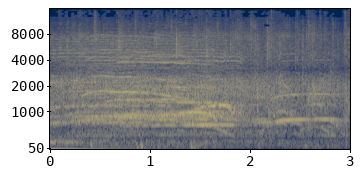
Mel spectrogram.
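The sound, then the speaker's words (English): An audience cheers and claps together in a steady, dense wash of applause, with excited shouts and whoops rising above it throughout. “Canaan is shouting amen. Canaan is clapping their hands. Canaan is jumping for joy.”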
